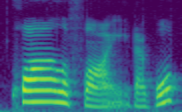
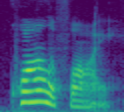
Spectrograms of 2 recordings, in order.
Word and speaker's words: qualify: 그 다음에 이 fy에 해당하는 y는 I 소리로 마무리되죠. 그래서 fy 하면 되겠습니다. 이건 쉽죠. 위에 이제 quality, quantity 두 가지 하고 나니까 이거는 좀 쉬울 겁니다. 그래서 qualify라고 발음하시면 되겠습니다.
